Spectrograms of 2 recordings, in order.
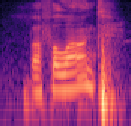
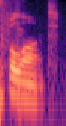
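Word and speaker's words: Bouffalant: Buffalant, I think it's pronounced. – Yes, Buffalant.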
